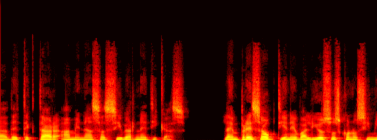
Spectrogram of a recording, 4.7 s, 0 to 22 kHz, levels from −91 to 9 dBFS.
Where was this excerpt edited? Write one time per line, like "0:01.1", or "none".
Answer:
none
